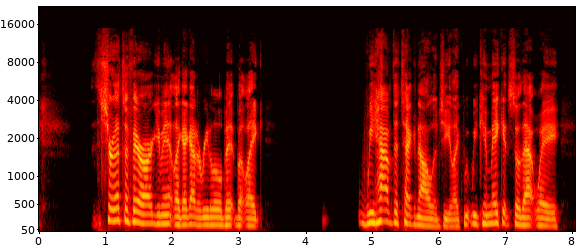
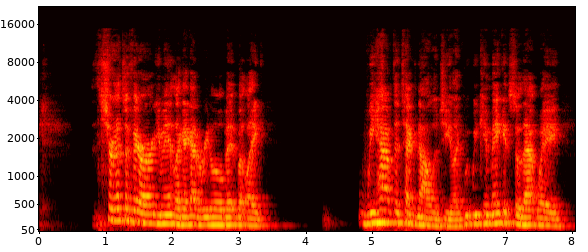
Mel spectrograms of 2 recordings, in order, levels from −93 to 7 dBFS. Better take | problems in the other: first | off-mic speech; far // room echo; very slight; dies away in 0.4 s

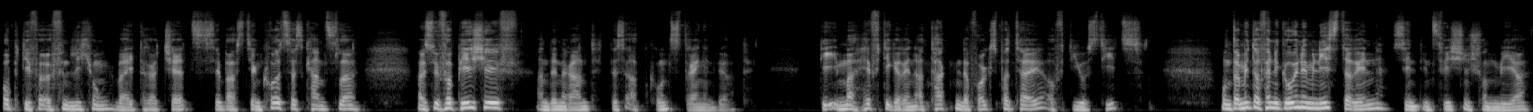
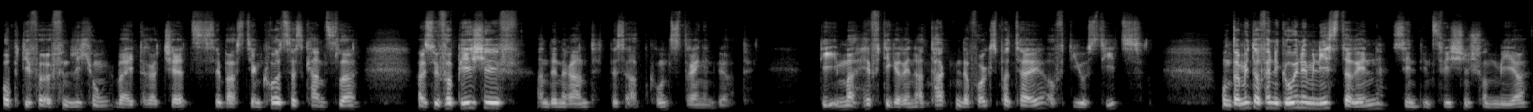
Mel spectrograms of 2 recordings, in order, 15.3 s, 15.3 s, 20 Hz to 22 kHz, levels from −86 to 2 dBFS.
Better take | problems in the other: first | thin; very; fading below 350 Hz

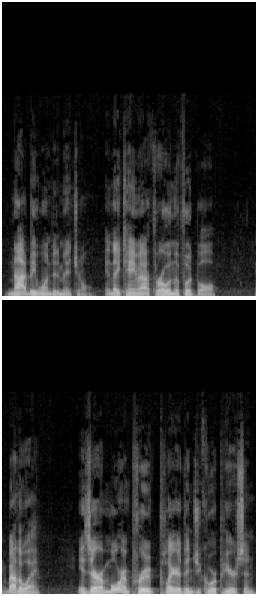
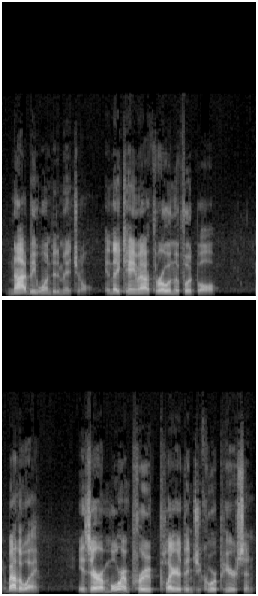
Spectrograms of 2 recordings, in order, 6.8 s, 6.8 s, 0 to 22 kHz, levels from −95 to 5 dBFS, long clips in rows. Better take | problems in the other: first | thin; very; fading below 450 Hz

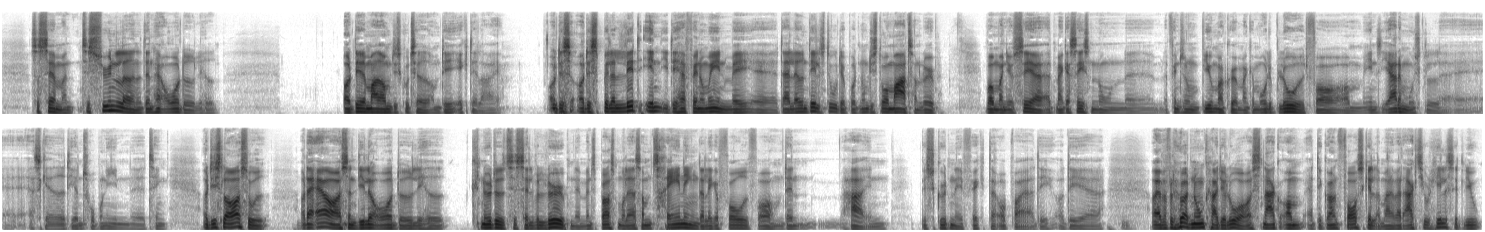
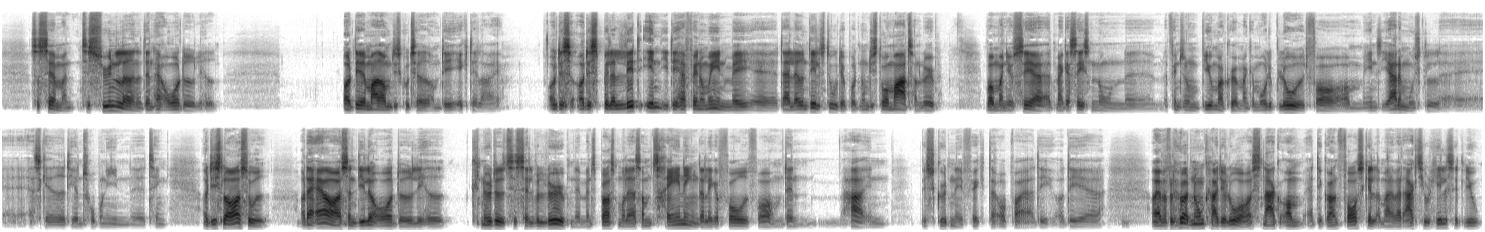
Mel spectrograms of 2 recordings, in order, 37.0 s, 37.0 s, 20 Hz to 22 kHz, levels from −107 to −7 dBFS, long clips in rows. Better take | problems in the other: first | thin; very; fading below 300 Hz

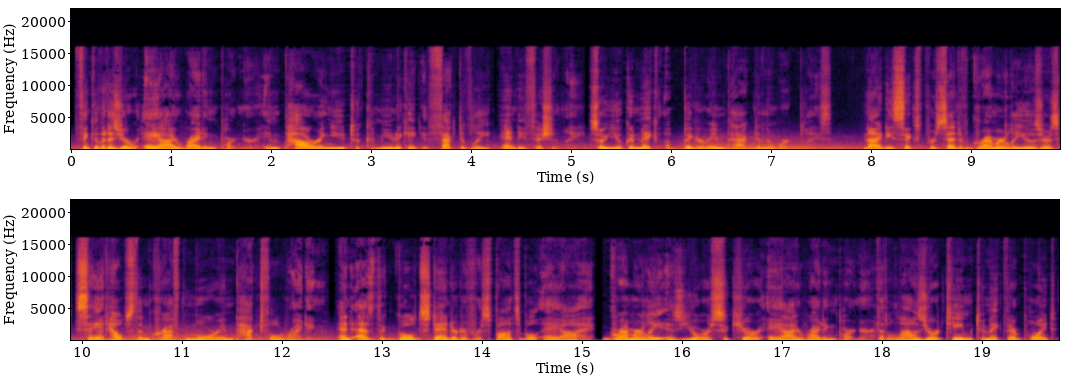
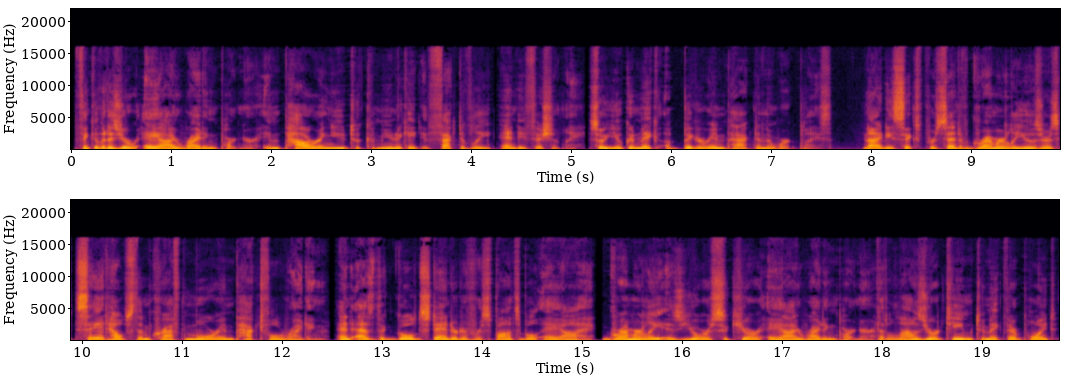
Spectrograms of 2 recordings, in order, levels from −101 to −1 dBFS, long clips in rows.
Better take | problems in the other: second | wind noise on the microphone; occasional gusts; until 14 s; 20 dB below the speech

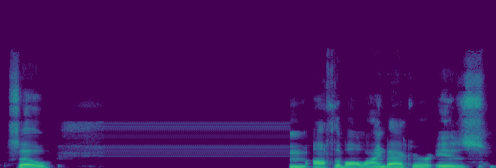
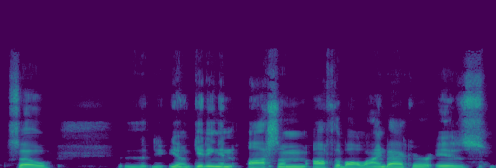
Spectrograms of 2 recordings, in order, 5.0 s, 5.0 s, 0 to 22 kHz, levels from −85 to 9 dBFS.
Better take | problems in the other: second | audio freezing; at 1 s for 2 s

